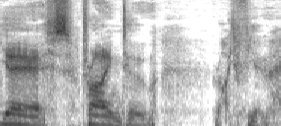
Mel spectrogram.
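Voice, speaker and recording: Putting on a character voice, a man speaks at a medium pitch in a raspy tone. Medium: comedy sketch. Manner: clipped, exasperated, authoritative.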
